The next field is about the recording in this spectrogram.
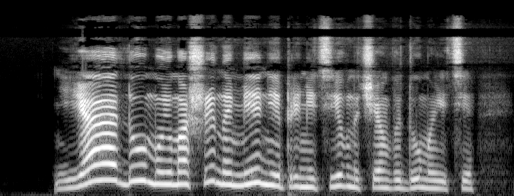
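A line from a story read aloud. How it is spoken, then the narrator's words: Sad. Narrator (Russian): печально сказал Гумми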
